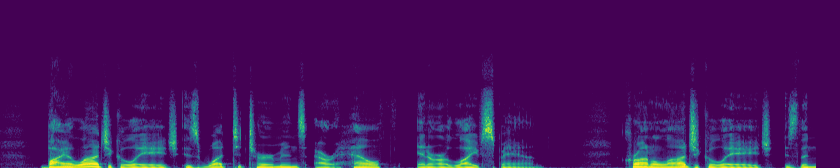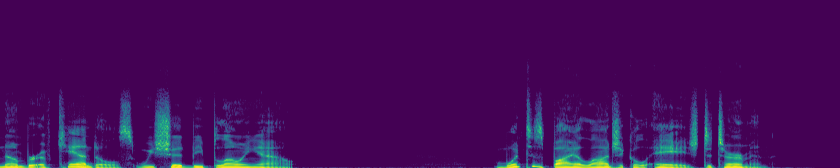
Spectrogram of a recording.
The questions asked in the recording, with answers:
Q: What does biological age determine?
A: Biological age determines our health and our lifespan.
